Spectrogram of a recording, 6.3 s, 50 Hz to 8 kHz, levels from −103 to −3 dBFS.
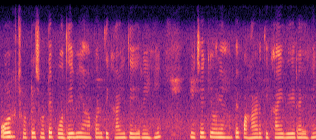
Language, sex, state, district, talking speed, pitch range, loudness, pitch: Hindi, female, Maharashtra, Aurangabad, 180 wpm, 220-240 Hz, -19 LUFS, 225 Hz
